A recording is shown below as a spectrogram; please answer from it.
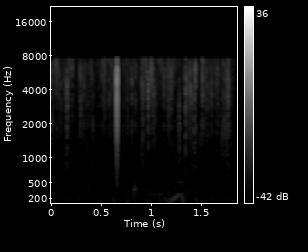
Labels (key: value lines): label: biophony, cascading saw
recorder: SoundTrap 600 or HydroMoth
